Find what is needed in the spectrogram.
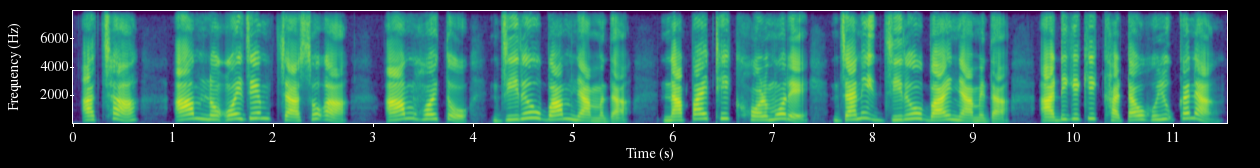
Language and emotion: Santali, neutral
